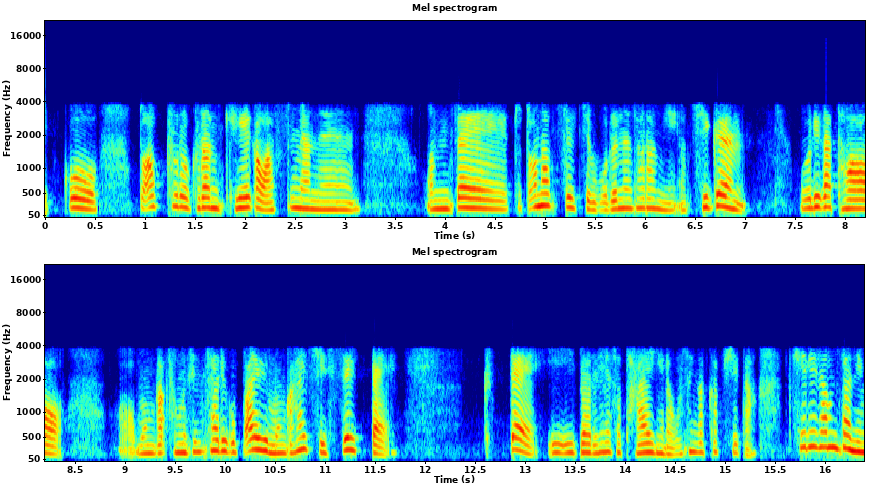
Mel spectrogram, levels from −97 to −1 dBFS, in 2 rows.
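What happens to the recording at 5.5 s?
From 5.50 to 5.59 s there is VoIP packet loss concealed by the speech codec. Packets went missing, and about 30 ms of audio had to be filled in, which fits three lost 10 ms frames. The decoder repeated its last pitch and vocal tract filter, cutting the gain each frame. The gap becomes a stretched buzzy tone or coloured noise that fades. Because each frame builds on the previous one, the voice stays weak or distorted for a short while after packets resume.

Underneath, and through the whole clip, is the G.729 codec, consistent with G.729A at 8 kbit/s. It rebuilds speech from a filter, a pitch predictor and a few pulses per frame. Nothing above 4 kHz survives, and the rough, synthetic coding damage is plainly audible.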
